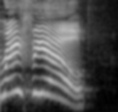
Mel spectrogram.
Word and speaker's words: Raphael: It's June, Diane, Raphael. I said it correctly. I've been saying Raphael incorrectly. – Okay. – And then Casey corrected me.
